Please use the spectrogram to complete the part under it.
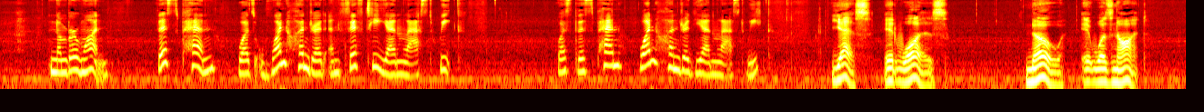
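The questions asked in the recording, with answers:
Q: Was this pen 100 yen last week?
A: No, it was not.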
